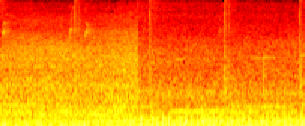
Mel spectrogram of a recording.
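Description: Steady low rumble of street traffic, with wind on the microphone, and a faint regular ticking about twice a second.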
